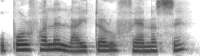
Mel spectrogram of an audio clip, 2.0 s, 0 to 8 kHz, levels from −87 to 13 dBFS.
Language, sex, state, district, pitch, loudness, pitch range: Assamese, female, Assam, Kamrup Metropolitan, 225 Hz, -16 LUFS, 195-240 Hz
